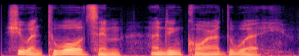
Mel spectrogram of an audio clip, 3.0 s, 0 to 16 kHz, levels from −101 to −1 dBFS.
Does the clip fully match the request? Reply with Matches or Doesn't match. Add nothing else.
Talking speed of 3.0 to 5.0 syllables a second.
Matches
